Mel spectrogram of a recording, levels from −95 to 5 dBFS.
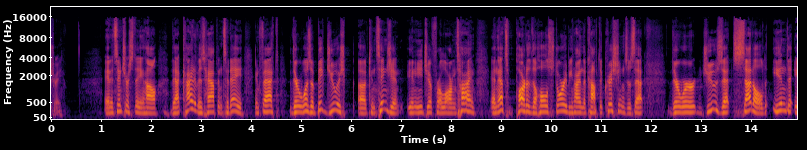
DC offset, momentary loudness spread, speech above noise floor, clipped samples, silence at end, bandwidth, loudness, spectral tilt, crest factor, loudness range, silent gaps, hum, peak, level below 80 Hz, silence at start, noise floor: under 0.1%; 10 LU; 40 dB; under 0.1%; 0 s; 16 kHz; -28 LUFS; -4 dB/octave; 20 dB; 3 LU; none; none; -8 dBFS; -70 dBFS; 0 s; -68 dBFS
